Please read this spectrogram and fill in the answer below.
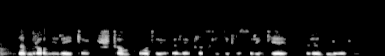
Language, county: Lithuanian, Utena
